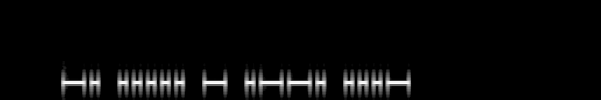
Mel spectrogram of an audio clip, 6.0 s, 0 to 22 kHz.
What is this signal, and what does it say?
Morse code, heard as a keyed tone, about 17 wpm, 700 Hz. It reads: N5TPV
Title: USA Call Signs - 5 Characters - Repeated 2x - 17wpm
